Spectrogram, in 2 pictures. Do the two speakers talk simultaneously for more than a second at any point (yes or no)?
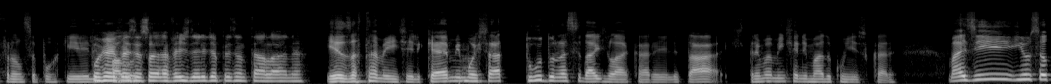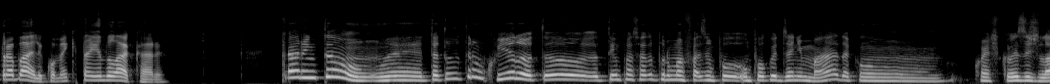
no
